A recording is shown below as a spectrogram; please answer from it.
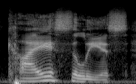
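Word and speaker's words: Kaecilius: name I can never pronounce ever okay it's kelus I can never pronounce his damn name um but I'm pretty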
